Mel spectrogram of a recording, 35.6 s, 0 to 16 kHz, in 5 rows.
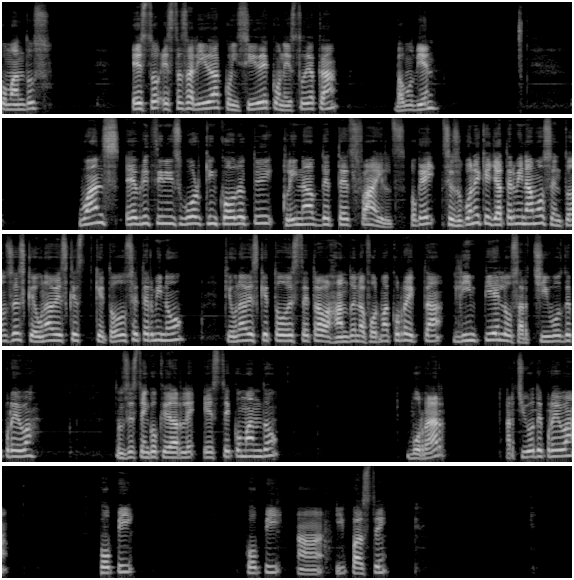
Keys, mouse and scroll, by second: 0.1-1.7 drag, 3.6-5.1 drag, 5.8 scroll down 2, 23.0-24.8 drag, 28.6 right click, 29.6 right click, 30.9 click, 32.8-34.6 right drag.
